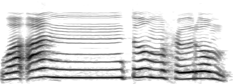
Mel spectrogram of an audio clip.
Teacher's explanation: احلت لکم بہیمۃ الانعام الا ما یتلی علیکم غیر محل الصید وَأَنْتُمْ حُرُمْ، یا دیکھیں وَأَن، یہاں نون ساکن ہے، نون ساکن کے بعد جو ہے تا آ رہا ہے، اور تا جو ہے اخفا کا ورڈ ہے، تو ہم یہاں اخفا کریں گے، نون ساکن کی آواز کو ناک میں چھپائیں گے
